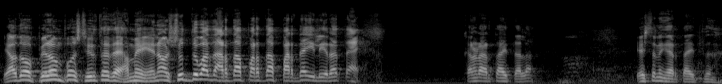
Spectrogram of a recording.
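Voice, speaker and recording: A man with a Kannada accent preaching a sermon as pastor, calling on the congregation to answer and repeat after him. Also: sits high. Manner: animated preaching with call-and-response.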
